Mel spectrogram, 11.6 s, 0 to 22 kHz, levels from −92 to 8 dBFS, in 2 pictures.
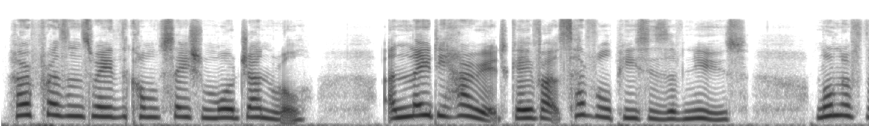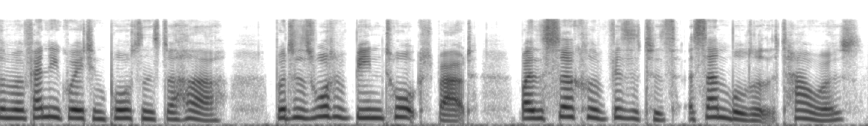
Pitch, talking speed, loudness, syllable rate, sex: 265 Hz, 210 wpm, -17 LUFS, 6.5 syllables/s, female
